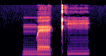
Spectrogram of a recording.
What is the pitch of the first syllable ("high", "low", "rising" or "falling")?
low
